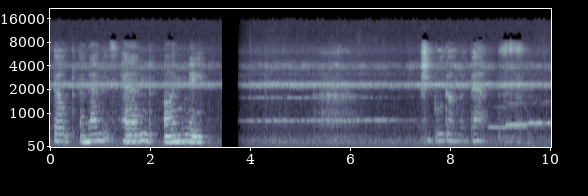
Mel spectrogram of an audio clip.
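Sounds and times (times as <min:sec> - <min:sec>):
constant high whine: 0:00.0 - 0:10.0.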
